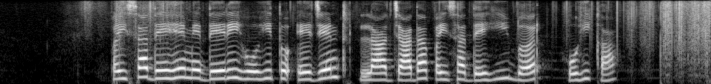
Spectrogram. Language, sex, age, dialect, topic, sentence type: Chhattisgarhi, female, 18-24, Northern/Bhandar, banking, question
